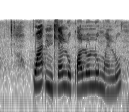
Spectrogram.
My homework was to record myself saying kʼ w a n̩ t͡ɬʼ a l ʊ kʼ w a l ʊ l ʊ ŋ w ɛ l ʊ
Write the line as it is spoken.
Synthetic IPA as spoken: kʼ w a n̩ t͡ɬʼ ɛ l ʊ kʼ w a l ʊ l ʊ ŋ w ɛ l ʊ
